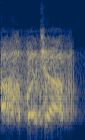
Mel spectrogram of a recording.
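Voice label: Turkish damaged pilot, mood low, speech; War Thunder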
